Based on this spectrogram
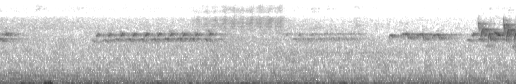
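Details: Birds singing in woodland: thin, high whistled notes held level, several in a row, then a brighter twittering phrase at the end, over a soft steady background hiss.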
